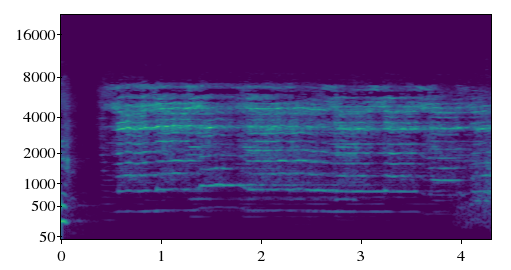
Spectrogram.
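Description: An eerie synthesized, voice-like chord held steady, a horror-style music sting that answers the doll being questioned. It comes in about half a second in and cuts off just before the end.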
